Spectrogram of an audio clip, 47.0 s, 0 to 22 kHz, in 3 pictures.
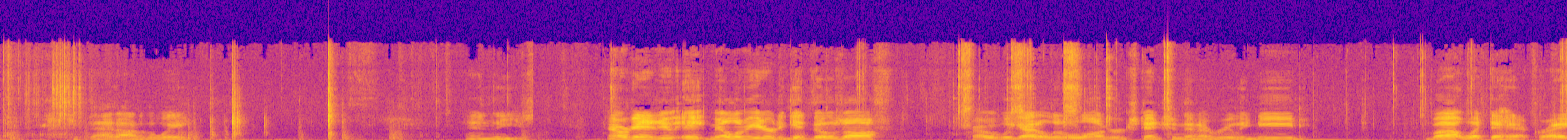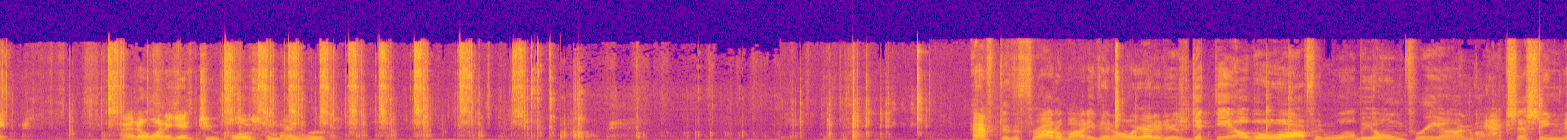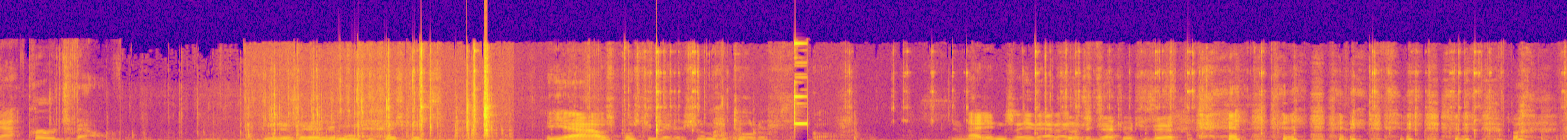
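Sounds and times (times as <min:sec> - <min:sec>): clicks and knocks of car parts: 0:01.8 - 0:04.2, 0:21.0 - 0:25.1
tool and parts rattling: 0:08.6 - 0:11.8, 0:15.6 - 0:25.1, 0:31.9 - 0:36.6, 0:37.5 - 0:39.0, 0:39.8 - 0:47.0
socket ratchet clicking: 0:18.2 - 0:21.2.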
